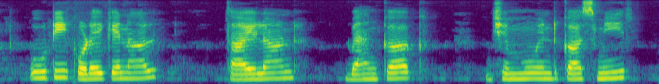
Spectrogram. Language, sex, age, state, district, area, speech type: Telugu, female, 30-45, Andhra Pradesh, Krishna, urban, spontaneous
